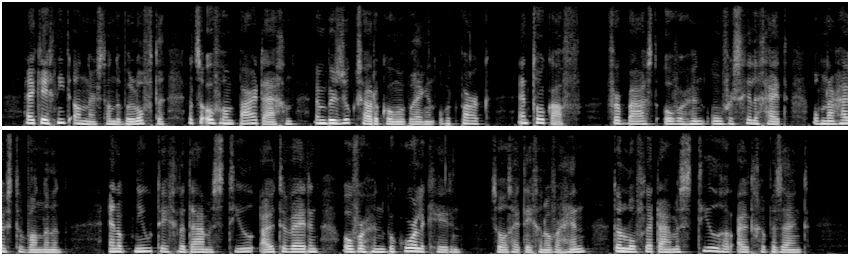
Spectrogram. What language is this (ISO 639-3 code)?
nld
